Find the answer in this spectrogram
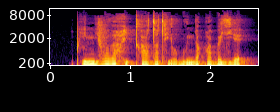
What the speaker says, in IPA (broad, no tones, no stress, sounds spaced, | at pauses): pʰ i nʲ e v ɔ ðˤ i h i kʰ o dˤ o tʰ j o ɓ u nʲ œ qʷ ɛ ɓ œ zʲ ɛ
